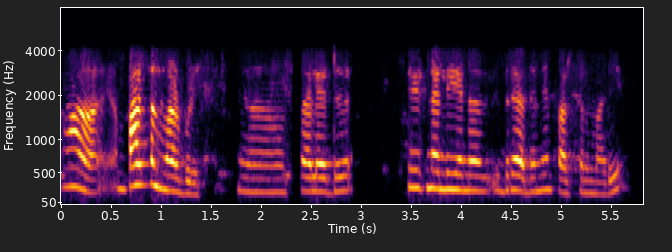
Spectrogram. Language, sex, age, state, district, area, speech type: Kannada, female, 30-45, Karnataka, Mysore, rural, conversation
